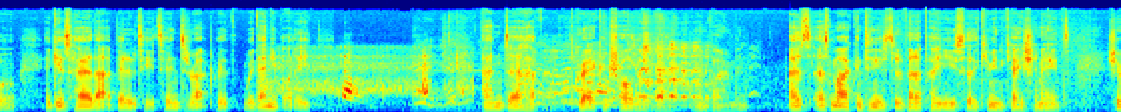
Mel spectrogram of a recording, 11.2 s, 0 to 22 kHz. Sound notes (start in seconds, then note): 3.1 the voice output communication aid speaks choice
